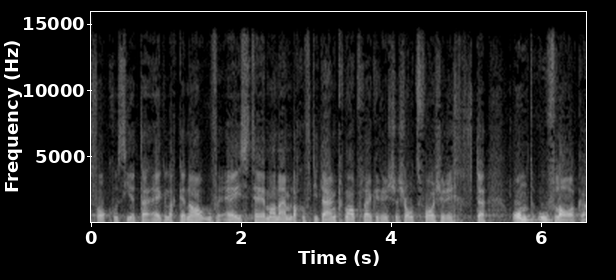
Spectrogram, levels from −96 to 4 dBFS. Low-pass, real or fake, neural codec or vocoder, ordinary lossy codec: 14.4 kHz; fake; vocoder, 44.1 kHz, 128 mel bands every 512 samples, BigVGAN v2; none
